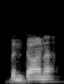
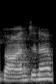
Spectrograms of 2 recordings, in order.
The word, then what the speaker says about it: Vandana: name correctly is it bandana is that correct oh my God you say it's so nicely it's actually bondana but I love the way you said it Vandana that is so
